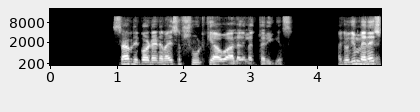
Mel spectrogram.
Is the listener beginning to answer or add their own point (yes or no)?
no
